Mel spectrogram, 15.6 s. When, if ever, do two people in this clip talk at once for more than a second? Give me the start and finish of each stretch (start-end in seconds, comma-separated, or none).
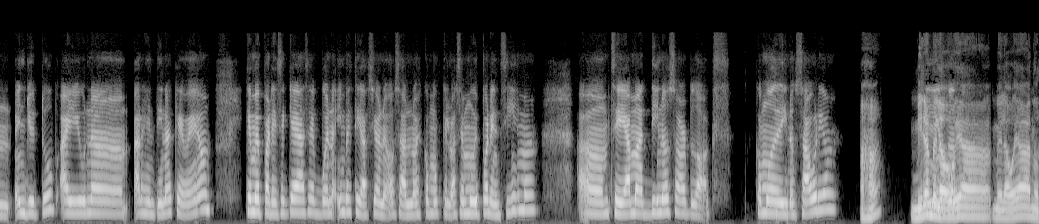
none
